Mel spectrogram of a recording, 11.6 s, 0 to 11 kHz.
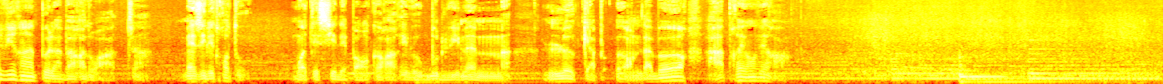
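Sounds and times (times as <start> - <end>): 
speech: 0.0 - 8.1
roaring sea with heavy breaking waves around a sailing yacht in rain and hail: 0.0 - 11.6.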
